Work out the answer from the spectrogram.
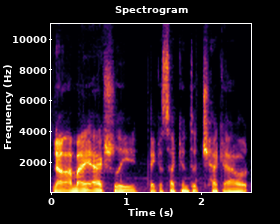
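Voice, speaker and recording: A man's voice: lowish voice, fairly quick, bright, forceful tone, soft background music. A man casually commentating his video game playthrough, rambling and tripping over his words, then joking about it. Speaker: let's play host.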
